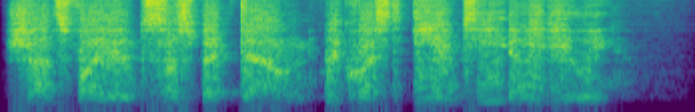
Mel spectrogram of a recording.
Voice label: Emergency Human Young Male Voice Police Radio Shots Fired Suspect Down Request EMT Immedia; Request EMT Immediately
